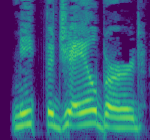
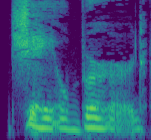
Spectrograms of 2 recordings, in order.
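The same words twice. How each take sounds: First: Said in the usual way. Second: Low, dismissive scoff at the word Jailbird. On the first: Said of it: "said Patty Jane". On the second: Acted. Grandmother mocking the label Jailbird, scoffing. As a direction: brush off the word Jailbird with scorn. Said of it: "scoffed my grandmother".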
